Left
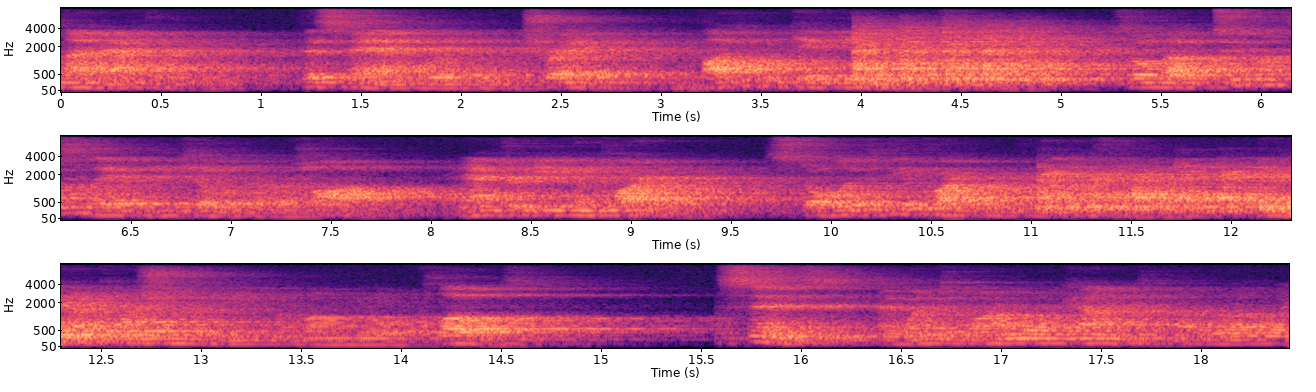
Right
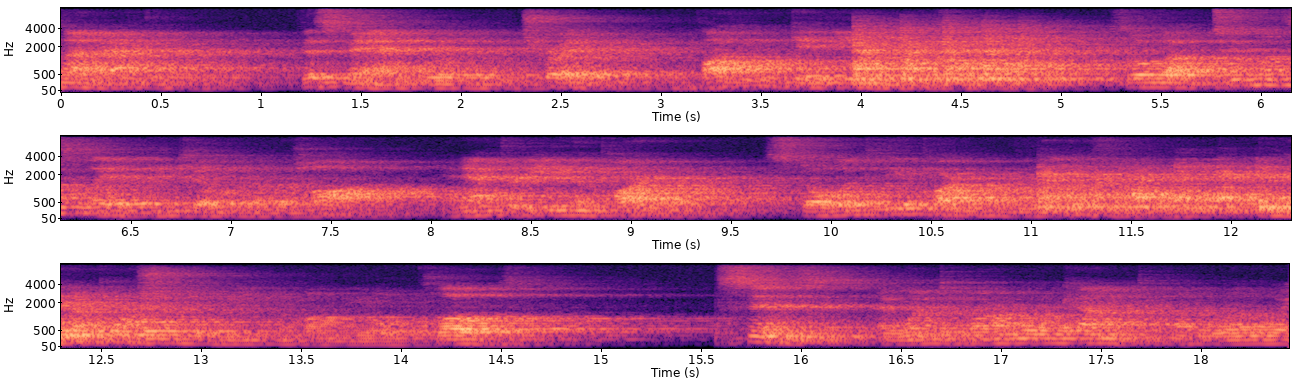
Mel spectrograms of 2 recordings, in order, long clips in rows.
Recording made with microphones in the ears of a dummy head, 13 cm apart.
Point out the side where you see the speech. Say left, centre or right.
right.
